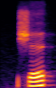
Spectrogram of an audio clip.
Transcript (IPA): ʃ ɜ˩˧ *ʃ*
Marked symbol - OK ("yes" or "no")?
no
